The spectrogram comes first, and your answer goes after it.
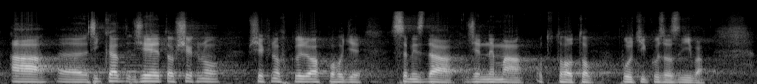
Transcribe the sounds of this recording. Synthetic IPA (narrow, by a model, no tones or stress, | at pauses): ʔariːkat̪ʒɛjɛt̪ofʃɛxno̞ | fʃɛxno̞fklɪduafpo̞ɦo̞ɟɛ | sɛmɪzdaːʒɛnɛmaːʔot̪ːoɦot̪o̞pulcɪkuzazɲiːva̰t̪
